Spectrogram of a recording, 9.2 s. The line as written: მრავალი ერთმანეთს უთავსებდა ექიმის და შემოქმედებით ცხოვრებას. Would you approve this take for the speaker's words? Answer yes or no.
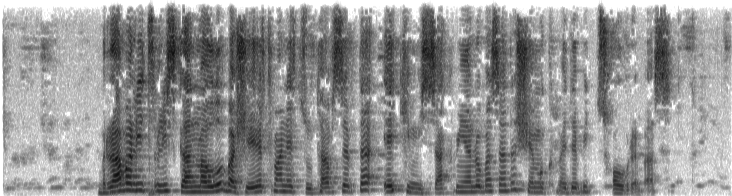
no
